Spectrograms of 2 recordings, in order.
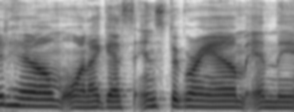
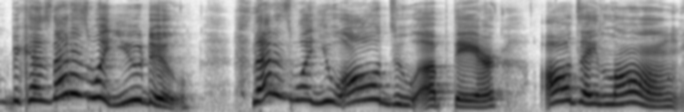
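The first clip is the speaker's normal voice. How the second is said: heated rant; 8 semitones higher, 7 dB louder than usual. Real, not acted. Heated rant after outburst.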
